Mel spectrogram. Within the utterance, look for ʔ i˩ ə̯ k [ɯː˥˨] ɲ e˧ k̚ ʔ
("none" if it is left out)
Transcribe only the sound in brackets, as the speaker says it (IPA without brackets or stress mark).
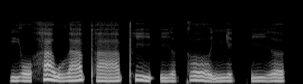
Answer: ɤː˥˨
